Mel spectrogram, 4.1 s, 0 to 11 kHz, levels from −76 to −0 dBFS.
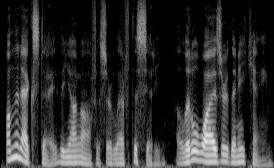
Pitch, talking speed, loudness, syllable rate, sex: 115 Hz, 235 wpm, -19 LUFS, 5.5 syllables/s, male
